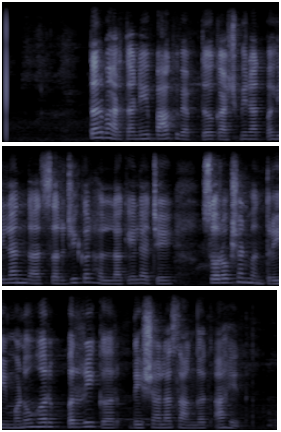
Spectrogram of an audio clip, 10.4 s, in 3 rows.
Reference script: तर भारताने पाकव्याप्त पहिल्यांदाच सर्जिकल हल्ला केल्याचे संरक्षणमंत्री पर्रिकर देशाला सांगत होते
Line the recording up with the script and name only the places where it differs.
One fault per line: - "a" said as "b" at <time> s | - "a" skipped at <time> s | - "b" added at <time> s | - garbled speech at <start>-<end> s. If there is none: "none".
- "काश्मिरात" added at 2.7 s
- "मनोहर" added at 7.1 s
- "होते" said as "आहेत" at 9.6 s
